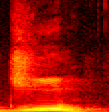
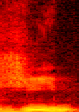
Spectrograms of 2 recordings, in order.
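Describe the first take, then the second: First: It starts with a hard, clear j sound. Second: It starts with a soft, buzzing zh sound. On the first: The speaker calls it right. "there is an actual j sound" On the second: The speaker calls it wrong. "It's not jim"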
